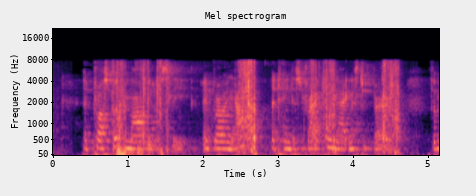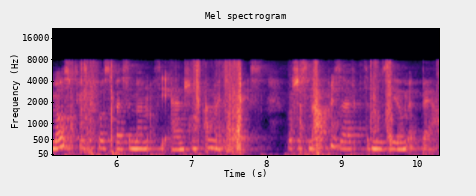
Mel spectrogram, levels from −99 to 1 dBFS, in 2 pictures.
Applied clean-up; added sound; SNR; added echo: none; Tearing; 2 dB; reverberation time 0.9 s.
